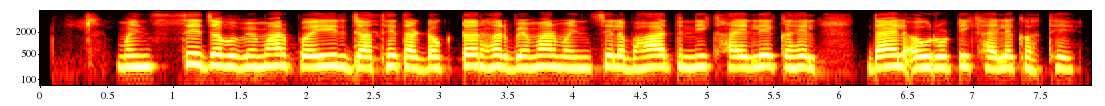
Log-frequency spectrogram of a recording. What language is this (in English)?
Chhattisgarhi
